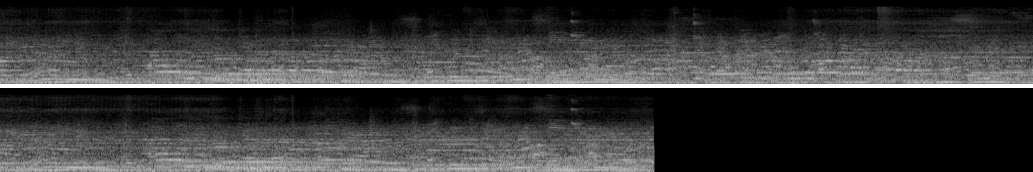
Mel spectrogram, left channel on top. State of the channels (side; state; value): right; drops out; at 6.6 s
